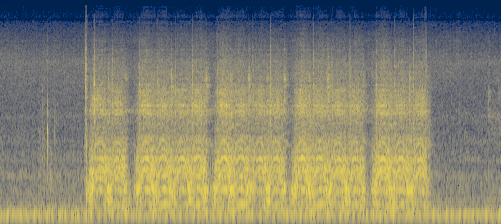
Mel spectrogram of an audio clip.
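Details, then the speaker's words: Engine with a new battery and jump start, worn solenoid lugs: about five seconds of slow, labouring cranking with uneven pulses that never fires; turning over too slowly to start, cranking no-start. ">> It's never going to start turning over that slow."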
